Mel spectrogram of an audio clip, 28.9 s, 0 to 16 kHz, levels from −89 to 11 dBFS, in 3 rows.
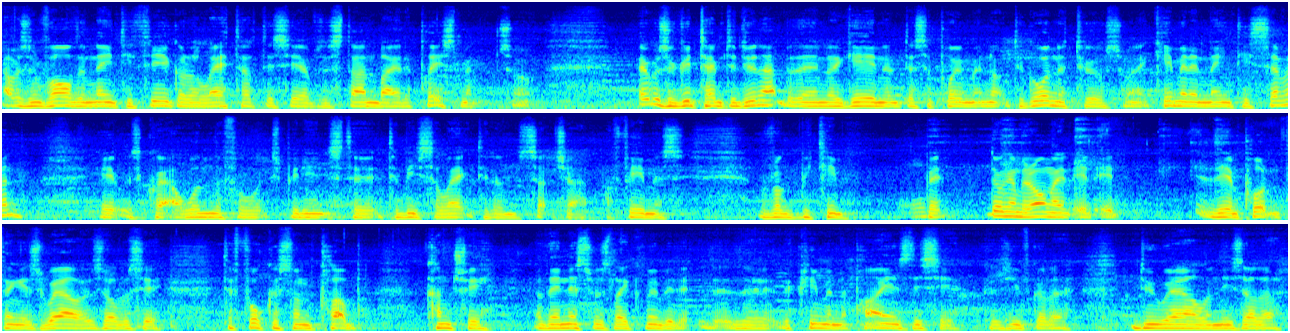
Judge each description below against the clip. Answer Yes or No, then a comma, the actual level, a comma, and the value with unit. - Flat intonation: Yes, narrow, 1.8 semitones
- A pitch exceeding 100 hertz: Yes, low, 120 Hz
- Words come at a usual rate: No, fast, 215 wpm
